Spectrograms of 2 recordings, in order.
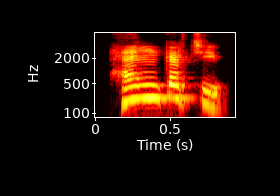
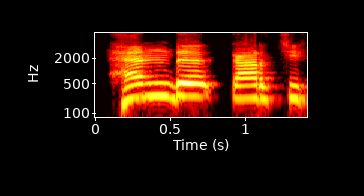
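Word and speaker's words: handkerchief: আচ্ছা রুমালের ইংরেজি হচ্ছে হ্যান্ডকার চিফ হ্যাংকার চিফ হ্যাঁ এখানে ডি টা সাইলেন্ট এখানে ডি টা সাইলেন্ট হ্যান্ড কারচিপ এরকম না ডি সাইলেন্ট এবং শুধু তাই না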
